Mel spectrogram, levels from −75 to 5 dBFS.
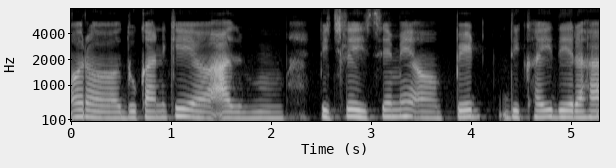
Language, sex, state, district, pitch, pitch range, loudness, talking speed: Hindi, female, Chhattisgarh, Kabirdham, 170 Hz, 155-175 Hz, -21 LUFS, 170 wpm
